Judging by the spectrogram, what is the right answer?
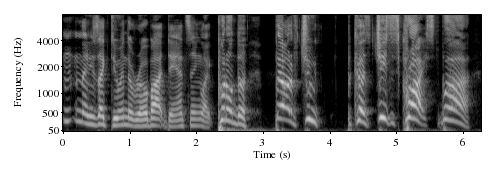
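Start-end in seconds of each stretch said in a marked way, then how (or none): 2.3-6.1 very high, shrill, loud, fired-up shouting. Act out a former gang member hyped about the armor of God, imitating someone yelling. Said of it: "like yelling".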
